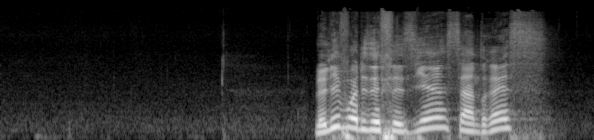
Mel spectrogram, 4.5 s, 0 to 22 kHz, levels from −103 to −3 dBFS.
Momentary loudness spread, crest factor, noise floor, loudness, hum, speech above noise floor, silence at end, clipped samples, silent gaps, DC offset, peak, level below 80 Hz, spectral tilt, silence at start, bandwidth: 10 LU; 20 dB; -71 dBFS; -21 LUFS; none; 52 dB; 0.6 s; under 0.1%; none; under 0.1%; -4 dBFS; -36 dBFS; -7 dB/octave; 2.35 s; 16.5 kHz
